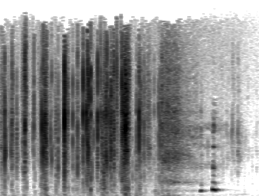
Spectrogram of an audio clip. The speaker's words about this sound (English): They're individually packaged. They're individually wrapped. That's so much get garbage to... for no fucking reason. Yep. So you get to hear more wrapping paper opened.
